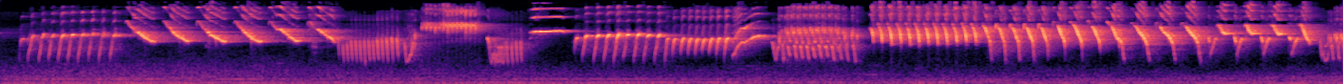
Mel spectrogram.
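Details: Canary master training song: series of rapid downslurred notes, short whistles and buzzy bursts, ending in a long fast rattling trill.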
